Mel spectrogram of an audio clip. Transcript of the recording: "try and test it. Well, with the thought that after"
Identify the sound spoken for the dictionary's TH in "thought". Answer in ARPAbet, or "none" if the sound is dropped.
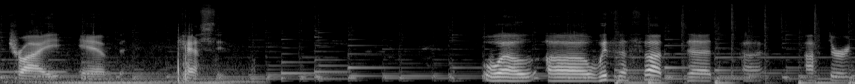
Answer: TH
